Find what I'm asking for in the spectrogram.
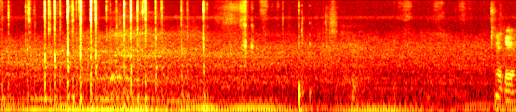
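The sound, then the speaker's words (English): Someone types a search into YouTube on a computer keyboard: a quick burst of key taps early on thins into sparse clicks, with voices talking underneath. “can you go on YouTube and type in Bobby Fish uh, top moves or something like that?”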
